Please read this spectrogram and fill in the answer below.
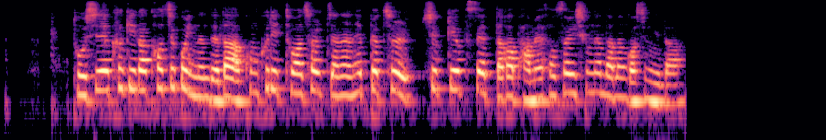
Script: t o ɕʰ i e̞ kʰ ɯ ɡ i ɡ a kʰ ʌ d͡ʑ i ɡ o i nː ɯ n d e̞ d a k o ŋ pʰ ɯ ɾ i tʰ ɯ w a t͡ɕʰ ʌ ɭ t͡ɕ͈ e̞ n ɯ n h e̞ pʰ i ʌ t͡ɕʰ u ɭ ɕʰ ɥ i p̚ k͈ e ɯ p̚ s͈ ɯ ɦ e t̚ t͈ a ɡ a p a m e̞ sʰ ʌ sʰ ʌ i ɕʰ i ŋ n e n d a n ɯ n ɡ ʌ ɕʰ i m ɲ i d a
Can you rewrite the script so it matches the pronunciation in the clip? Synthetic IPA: t o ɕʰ i e̞ kʰ ɯ ɡ i ɡ a kʰ ʌ d͡ʑ i ɡ o i nː ɯ n d e̞ d a kʰ o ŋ kʰ ɯ ɾ i tʰ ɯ w a t͡ɕʰ ʌ ɭ t͡ɕ͈ e̞ n ɯ n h e̞ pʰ j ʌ t͡ɕʰ u ɭ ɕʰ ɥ i p̚ k͈ e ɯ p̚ s͈ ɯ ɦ e t̚ t͈ a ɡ a p a m e̞ sʰ ʌ sʰ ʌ i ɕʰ i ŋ n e n d a n ɯ n ɡ ʌ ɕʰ i m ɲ i d a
